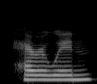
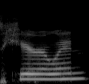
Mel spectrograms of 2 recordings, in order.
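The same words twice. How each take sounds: First: It is said the way British speakers say it. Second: It is said the way Tamil films say it. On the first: "I hear it pronounced as heroine here in the U K" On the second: "I hear it pronounced as heroine in Tamil movies"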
